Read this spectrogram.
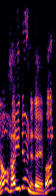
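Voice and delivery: friendly local greeting. Retold or imitated. Michigander imitates friendly locals greeting him, high and cheery. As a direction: chirp a cheery hello way up high like a nice neighbour. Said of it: "super nice and friendly".

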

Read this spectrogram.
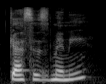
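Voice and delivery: ordinary delivery

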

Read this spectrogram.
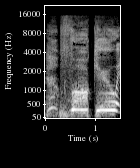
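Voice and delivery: very high mock shout; imitated crowd yell. Crowd answering the rapper, imitated yell. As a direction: answer like a far-off roaring crowd, pitched high. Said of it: "And they were like".

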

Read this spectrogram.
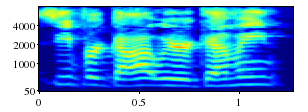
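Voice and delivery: loud, high question of disbelief; incredulous echo. Retold or imitated. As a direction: throw it back as a stunned question, imitating the family. Family echoes it in disbelief.

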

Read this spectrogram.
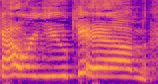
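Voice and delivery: high, loud MC greeting; high energy. Retold or imitated. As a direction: greet her like a hype host. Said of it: "so high energy".

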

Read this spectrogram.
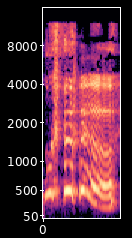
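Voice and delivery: high, loud laughing cheer; laughing woo-hoo. Real, not acted. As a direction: whoop it through a laugh. Mock cheer while laughing.

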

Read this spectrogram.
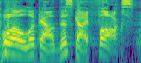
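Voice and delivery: awed bro voice. Retold or imitated. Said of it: "you're like".

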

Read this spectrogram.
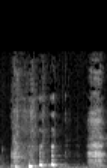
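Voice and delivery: breathless high-pitched giggle; high laugh. Real, not acted. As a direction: burst into a high, airy laugh. Laughing at her own story.

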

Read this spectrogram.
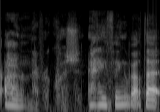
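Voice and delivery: soft, quick, half-whispered aside; cowed hush. Retold or imitated. Woman recalling keeping quiet around her ex, cowed hush. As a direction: say it small, under your breath.

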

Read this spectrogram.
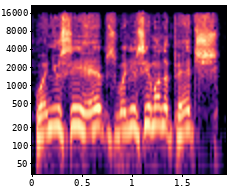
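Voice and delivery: a playful borrowed Welsh lilt, quoting a big Welsh lock; mock Welsh accent, lightly done. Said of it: "not a bad Welsh accent".

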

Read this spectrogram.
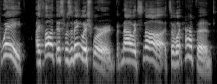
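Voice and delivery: high-pitched, bewildered student; comically lost and high-voiced; baffled protest. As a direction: protest in confusion, voice pitched well up. Acted baffled student reaction.

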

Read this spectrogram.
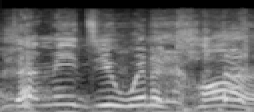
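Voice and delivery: loud, high prize announcement; game show host. Pretend.

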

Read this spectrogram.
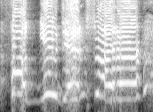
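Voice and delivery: high, loud hammed-up rage; playacted furious shout; mock angry scream. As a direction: yell it like pent-up anger bursting out. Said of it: "What anger did she have to get out?".

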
